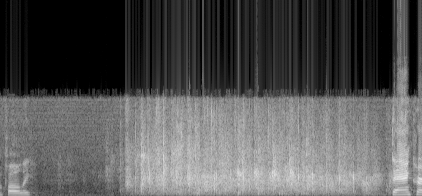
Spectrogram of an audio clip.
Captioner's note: applause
